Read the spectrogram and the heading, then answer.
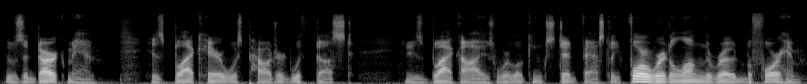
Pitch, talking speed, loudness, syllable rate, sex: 85 Hz, 185 wpm, -21 LUFS, 5.0 syllables/s, male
